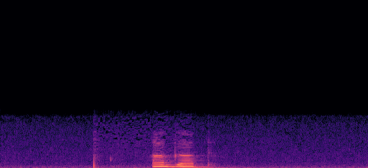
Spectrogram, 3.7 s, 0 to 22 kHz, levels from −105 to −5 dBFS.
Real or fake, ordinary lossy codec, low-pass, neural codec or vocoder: real; Opus, 24 kbps; 7.2 kHz; none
